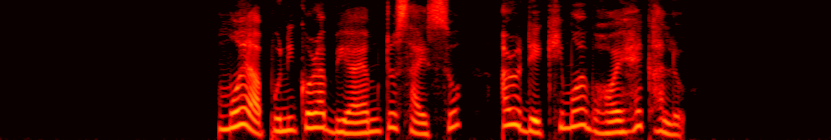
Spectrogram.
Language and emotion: Assamese, fearful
